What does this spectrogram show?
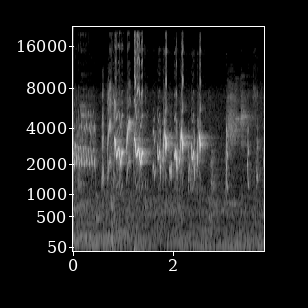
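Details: Gacor song of a sooty-headed bulbul, meant to lure rivals into singing back: bright chattering phrases of quick rising-and-falling whistled notes in a rapid sequence, then a few softer scattered chirps.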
